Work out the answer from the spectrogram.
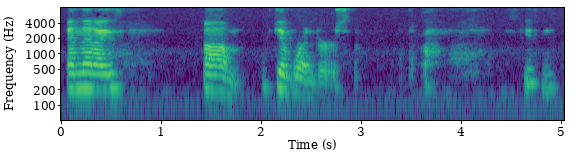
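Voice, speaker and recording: A woman's voice: medium pitch, takes it slowly, slightly rough, low-quality recording. A young woman and craft shop owner chatting casually with viewers, rambling along with lots of fillers. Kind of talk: casual chat answering viewers.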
